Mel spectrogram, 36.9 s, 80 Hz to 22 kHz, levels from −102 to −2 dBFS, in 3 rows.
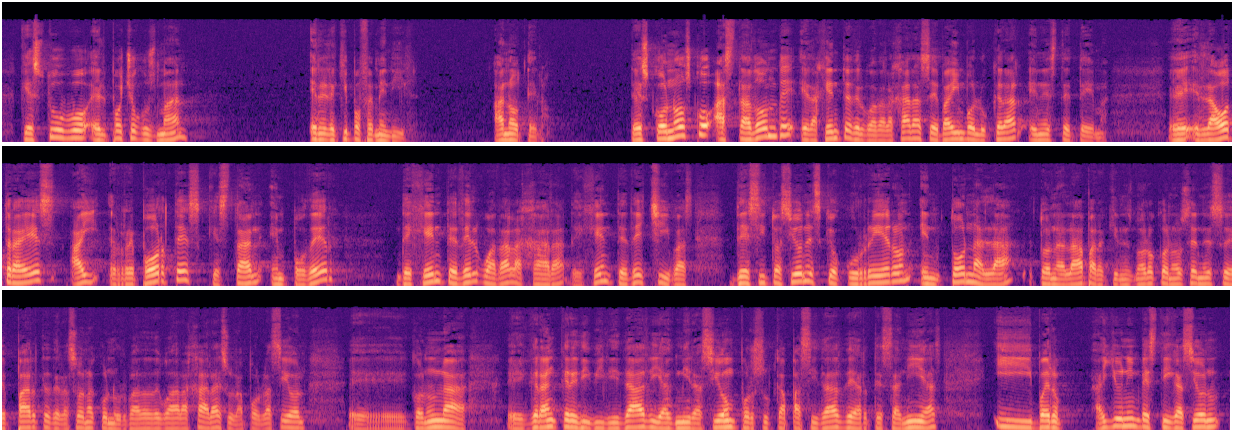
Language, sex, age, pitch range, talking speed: English, male, 60-79, 120-150 Hz, 135 wpm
